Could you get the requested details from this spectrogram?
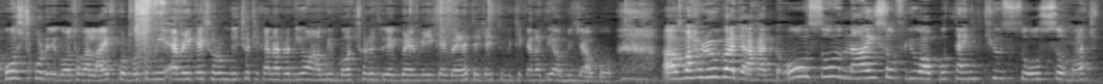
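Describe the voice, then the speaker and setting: High-voiced woman selling dresses live. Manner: reads viewer comments, thanks them, shows dresses; mixes English phrases into speech. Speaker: online clothing seller. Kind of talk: live sales stream. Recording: echoey room with faint noise.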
